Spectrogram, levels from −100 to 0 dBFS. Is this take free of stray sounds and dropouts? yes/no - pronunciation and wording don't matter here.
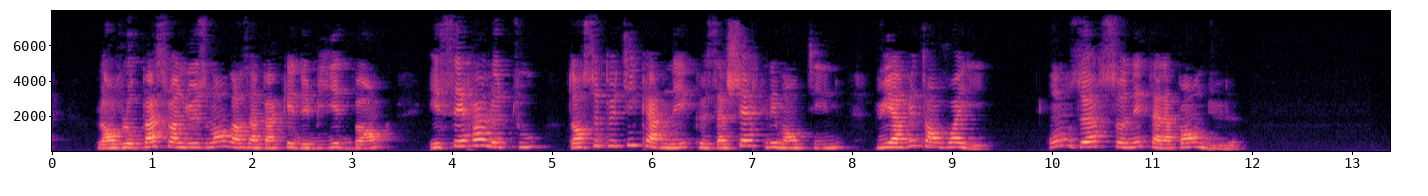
yes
